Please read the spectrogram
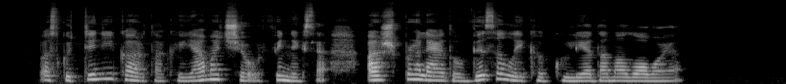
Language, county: Lithuanian, Vilnius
